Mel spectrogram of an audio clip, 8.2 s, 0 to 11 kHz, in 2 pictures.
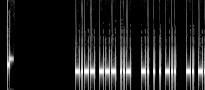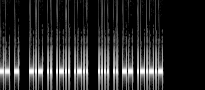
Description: Morse code, heard as a keyed tone, about 40 wpm, 700 Hz. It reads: YOU NEED NOT KILL HIM.
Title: Sentences from Top 1400 Words 40wpm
